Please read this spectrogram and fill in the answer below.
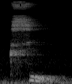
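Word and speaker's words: ξ: is, it's the X, but it's pronounced xi. Xi. That actually goes below the line. Something like that. So, if we were pronouncing it in English, we'd pronounce it like a Z, like xylophone, right?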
